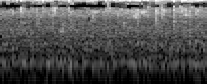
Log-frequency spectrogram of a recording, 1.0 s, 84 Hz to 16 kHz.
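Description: Water runs steadily from a caravan tap fed by a pump on a 2006 Adria Twin, a smooth continuous rushing flow at close range with no sputtering and no talk.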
